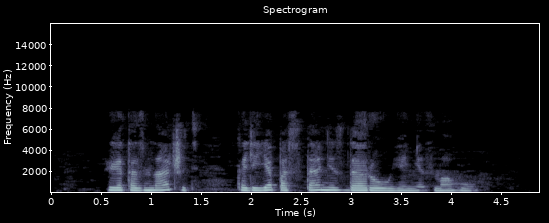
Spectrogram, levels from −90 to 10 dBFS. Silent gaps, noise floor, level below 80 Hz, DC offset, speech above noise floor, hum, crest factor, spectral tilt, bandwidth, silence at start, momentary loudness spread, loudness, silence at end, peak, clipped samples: none; -78 dBFS; -72 dBFS; under 0.1%; 51 dB; none; 16 dB; -7 dB/octave; 7.6 kHz; 0.6 s; 11 LU; -27 LUFS; 0.6 s; -12 dBFS; under 0.1%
